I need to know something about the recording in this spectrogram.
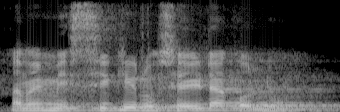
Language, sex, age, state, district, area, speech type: Odia, male, 18-30, Odisha, Nayagarh, rural, spontaneous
